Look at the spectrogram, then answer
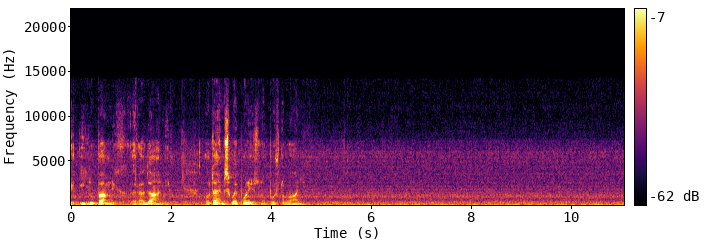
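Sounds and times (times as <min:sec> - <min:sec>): background hiss: 0:00.0 - 0:11.0
low even hum: 0:00.0 - 0:11.0.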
